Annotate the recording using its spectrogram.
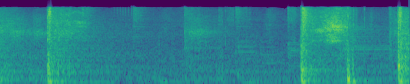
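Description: Boxing gloves smacking into focus mitts: one punch lands about a quarter second in, then two quick punches near the end, over soft background music.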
